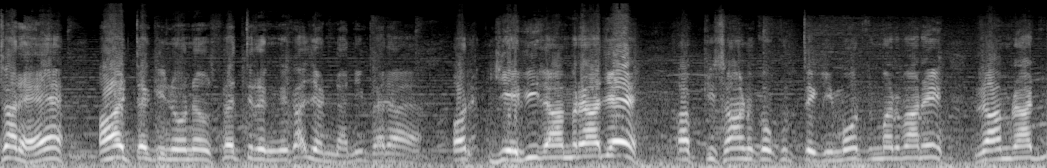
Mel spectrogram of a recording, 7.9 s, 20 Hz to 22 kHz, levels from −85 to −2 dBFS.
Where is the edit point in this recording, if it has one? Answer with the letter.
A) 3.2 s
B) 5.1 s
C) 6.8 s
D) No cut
A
